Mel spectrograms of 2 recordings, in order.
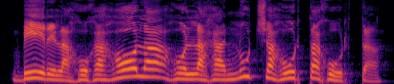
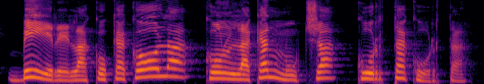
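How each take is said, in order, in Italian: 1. La c dopo le vocali è un suono h aspirato. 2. La c dopo le vocali è un suono k duro. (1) "che in toscano diventa" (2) "Una frase che si dice sempre quando si imitano i toscani"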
